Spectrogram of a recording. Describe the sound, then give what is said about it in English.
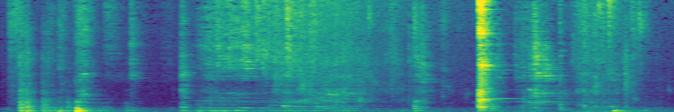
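Metal clanks and clatter from a saucepan of drained potatoes lifted off the stove, with a few sharper knocks standing out against ongoing softer kitchen rattling. “So what I'm going to do now is I'm going to lift this pan off of the, hopefully it's not hot on both sides.”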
